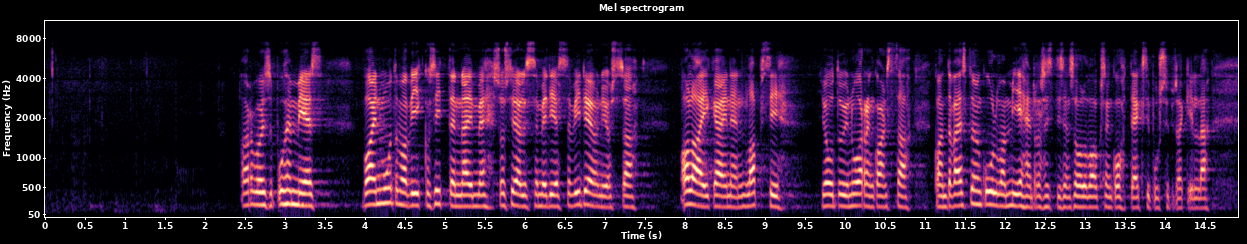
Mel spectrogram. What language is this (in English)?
Finnish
